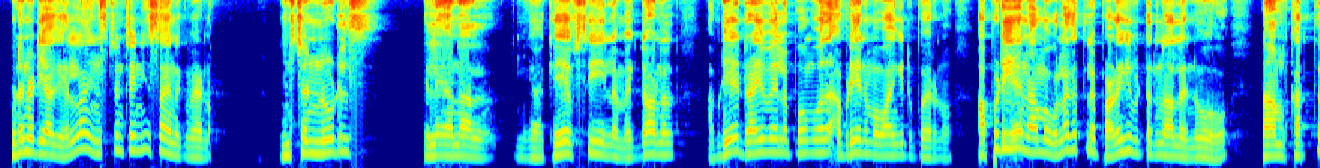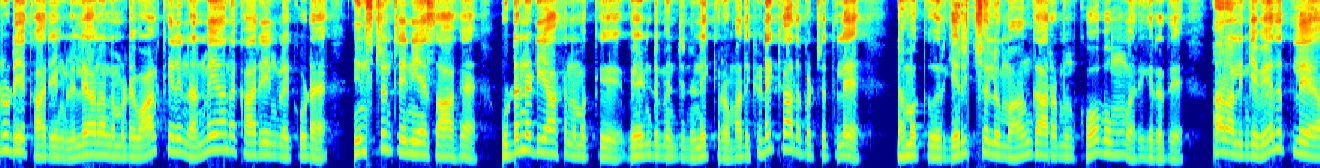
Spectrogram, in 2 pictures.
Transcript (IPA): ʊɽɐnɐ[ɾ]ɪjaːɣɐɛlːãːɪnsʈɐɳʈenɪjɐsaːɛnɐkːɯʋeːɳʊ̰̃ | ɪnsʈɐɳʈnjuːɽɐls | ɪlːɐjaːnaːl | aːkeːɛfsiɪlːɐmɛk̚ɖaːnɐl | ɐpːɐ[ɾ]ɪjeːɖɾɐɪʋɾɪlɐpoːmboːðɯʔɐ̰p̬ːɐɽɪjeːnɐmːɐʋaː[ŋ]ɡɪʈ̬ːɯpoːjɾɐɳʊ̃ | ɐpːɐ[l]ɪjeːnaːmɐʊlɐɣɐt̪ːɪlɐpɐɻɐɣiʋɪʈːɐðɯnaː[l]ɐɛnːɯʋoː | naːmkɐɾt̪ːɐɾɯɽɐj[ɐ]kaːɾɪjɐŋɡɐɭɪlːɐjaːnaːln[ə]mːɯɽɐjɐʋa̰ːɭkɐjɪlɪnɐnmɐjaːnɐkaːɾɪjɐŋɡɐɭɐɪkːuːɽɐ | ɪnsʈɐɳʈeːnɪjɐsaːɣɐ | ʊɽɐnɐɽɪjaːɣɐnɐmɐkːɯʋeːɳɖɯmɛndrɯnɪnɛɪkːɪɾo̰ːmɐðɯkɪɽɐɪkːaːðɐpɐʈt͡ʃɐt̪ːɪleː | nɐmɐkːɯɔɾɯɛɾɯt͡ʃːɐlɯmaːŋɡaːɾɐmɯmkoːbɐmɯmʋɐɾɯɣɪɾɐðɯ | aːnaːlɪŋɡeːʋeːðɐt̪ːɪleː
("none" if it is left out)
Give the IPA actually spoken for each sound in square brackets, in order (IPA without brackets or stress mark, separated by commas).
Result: ɽ, ɽ, ŋ, ɽ, l, ɐ, ɐ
